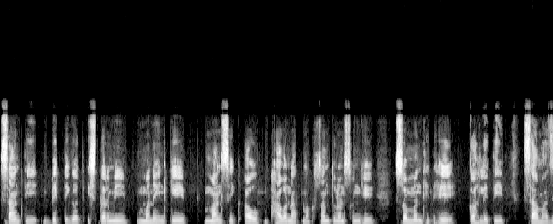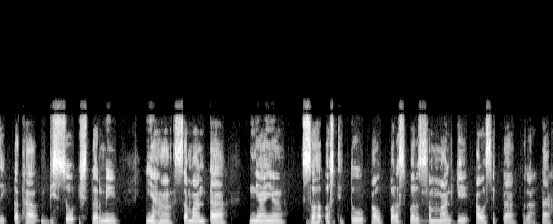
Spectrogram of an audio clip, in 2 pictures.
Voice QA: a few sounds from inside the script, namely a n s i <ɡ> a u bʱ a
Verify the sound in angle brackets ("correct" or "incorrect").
incorrect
